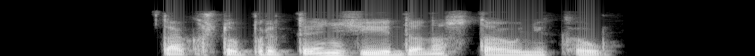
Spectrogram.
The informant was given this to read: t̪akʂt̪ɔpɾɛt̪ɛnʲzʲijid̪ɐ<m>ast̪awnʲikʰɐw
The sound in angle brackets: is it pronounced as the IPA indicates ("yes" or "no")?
no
